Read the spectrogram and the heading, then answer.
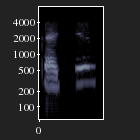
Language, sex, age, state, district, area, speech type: Assamese, female, 18-30, Assam, Lakhimpur, rural, conversation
